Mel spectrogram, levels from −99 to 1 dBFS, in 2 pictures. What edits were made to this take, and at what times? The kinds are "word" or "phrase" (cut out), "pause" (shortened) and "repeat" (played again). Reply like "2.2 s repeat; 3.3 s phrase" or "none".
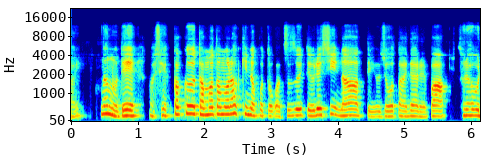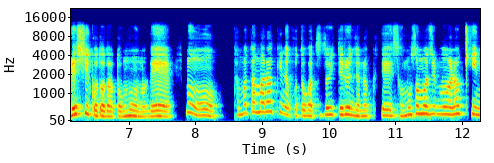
5.7 s pause; 7.8 s pause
